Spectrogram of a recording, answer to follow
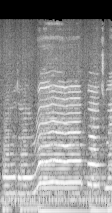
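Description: A girl singing a slow song solo, holding long notes and sliding up to a higher held note a little under a second in.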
